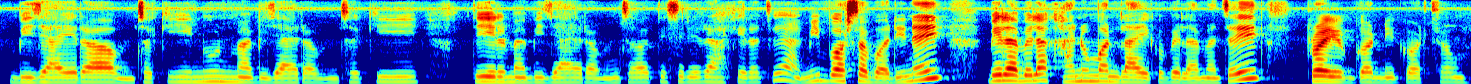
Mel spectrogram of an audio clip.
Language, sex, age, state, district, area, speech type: Nepali, female, 45-60, West Bengal, Kalimpong, rural, spontaneous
